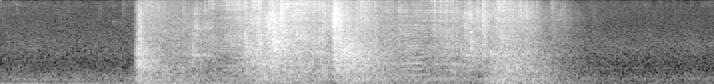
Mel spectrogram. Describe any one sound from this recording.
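Heavy metal doors grind and scrape as they are forced open.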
